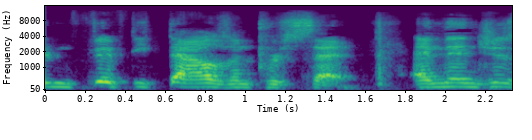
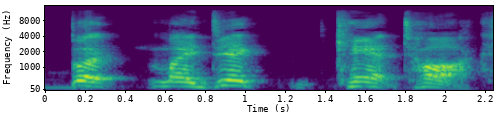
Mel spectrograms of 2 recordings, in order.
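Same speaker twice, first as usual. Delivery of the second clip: usual speaking voice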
